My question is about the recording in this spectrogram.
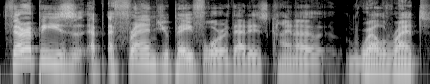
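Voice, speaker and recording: A young adult man, a comedian co-hosting a podcast, telling stories in animated casual banter with frequent laughs. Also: medium pitch, a little slow, clean tone, no room sound, clean studio sound.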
